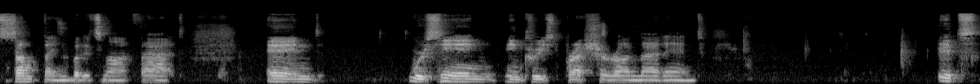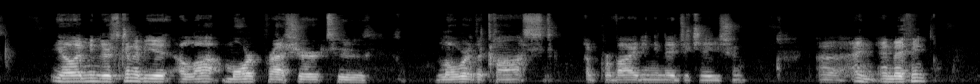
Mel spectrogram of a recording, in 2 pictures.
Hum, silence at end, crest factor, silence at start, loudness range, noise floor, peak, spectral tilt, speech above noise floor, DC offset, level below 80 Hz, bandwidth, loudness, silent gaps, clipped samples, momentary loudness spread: none; 0.55 s; 20 dB; 0 s; 8 LU; -60 dBFS; -2 dBFS; -4 dB/octave; 41 dB; under 0.1%; -60 dBFS; 11.5 kHz; -20 LUFS; none; under 0.1%; 16 LU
